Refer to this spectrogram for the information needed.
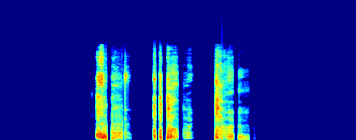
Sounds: Cough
